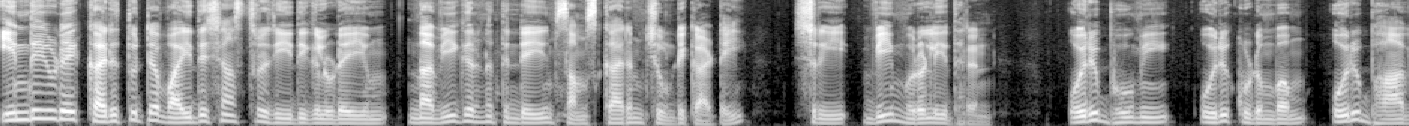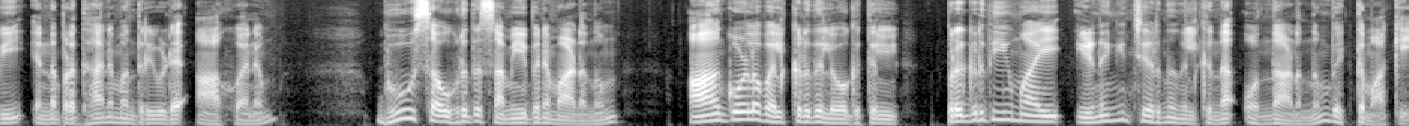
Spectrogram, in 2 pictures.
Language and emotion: Malayalam, neutral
